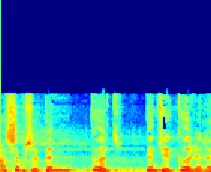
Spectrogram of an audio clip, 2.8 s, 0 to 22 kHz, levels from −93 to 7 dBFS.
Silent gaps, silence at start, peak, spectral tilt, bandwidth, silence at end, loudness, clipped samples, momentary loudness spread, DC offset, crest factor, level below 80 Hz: none; 0 s; 0 dBFS; -2.5 dB/octave; 10.5 kHz; 0 s; -12 LUFS; under 0.1%; 8 LU; under 0.1%; 12 dB; -64 dBFS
